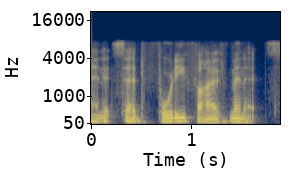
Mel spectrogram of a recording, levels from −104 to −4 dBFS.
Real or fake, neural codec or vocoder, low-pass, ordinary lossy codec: real; none; 7.2 kHz; Opus, 32 kbps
